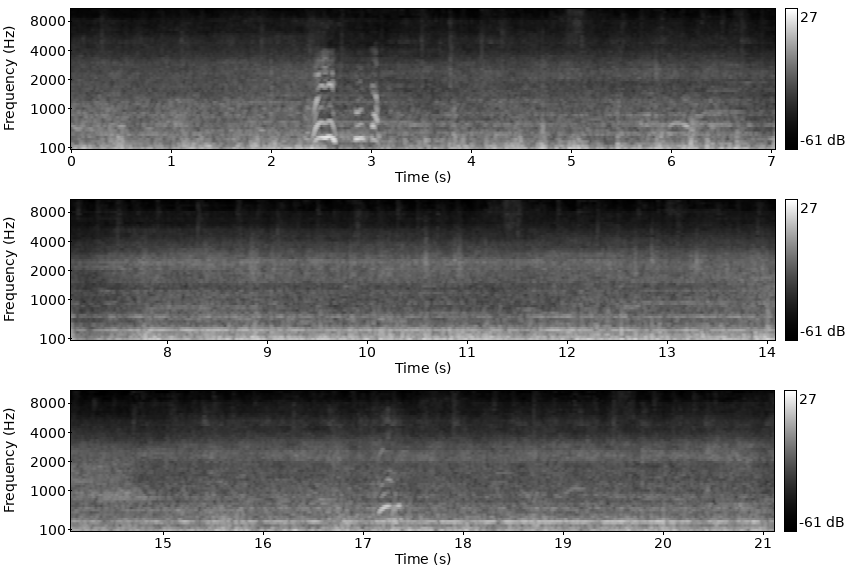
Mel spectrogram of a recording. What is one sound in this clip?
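Wind roars loudly across the microphone.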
